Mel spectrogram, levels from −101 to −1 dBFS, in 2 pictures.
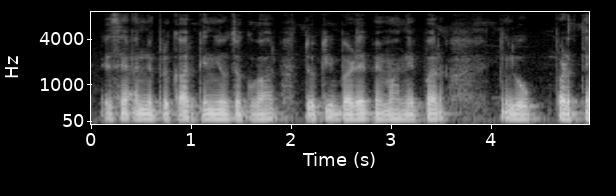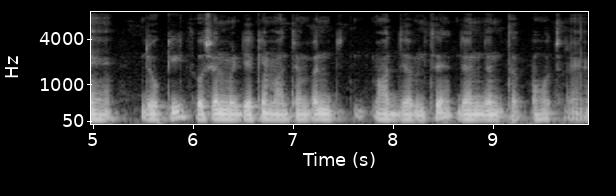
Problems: background sounds at intervals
